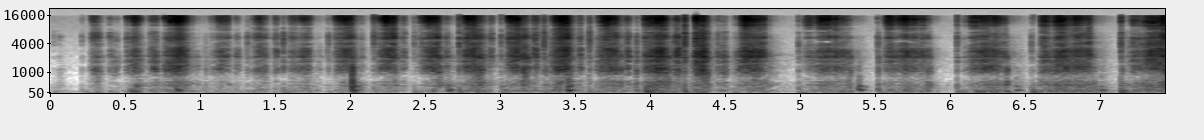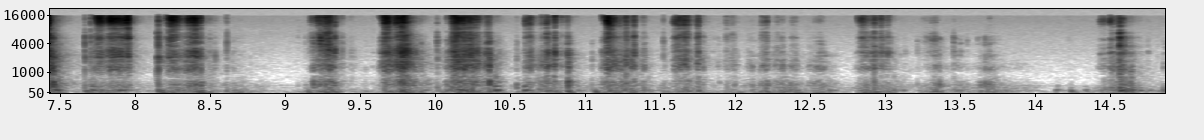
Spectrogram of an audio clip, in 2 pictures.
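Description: A solid, dry cream-colored bar of soap is held upright and scraped rapidly with long nails, and crumbs fall away. Quick, dry, bright scratching strokes come in a loose rhythm with very short decay and pause briefly near the end.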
